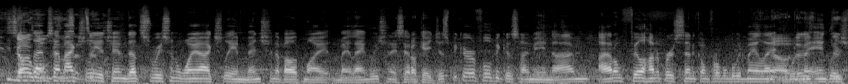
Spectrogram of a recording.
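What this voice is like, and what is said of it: Mexican-accented English. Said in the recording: “I'm still digging that accent. If I could talk like that, I think I could rule the world ... the accent, in whatever part of Mexico”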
